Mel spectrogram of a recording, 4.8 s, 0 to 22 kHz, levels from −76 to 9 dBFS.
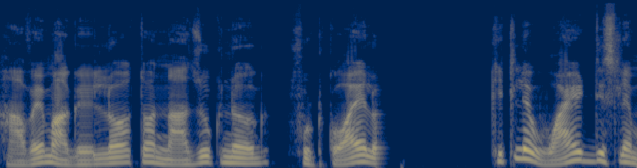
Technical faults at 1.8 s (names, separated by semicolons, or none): none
